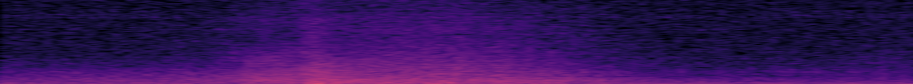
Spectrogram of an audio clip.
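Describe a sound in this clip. Waves wash softly onto a shore.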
